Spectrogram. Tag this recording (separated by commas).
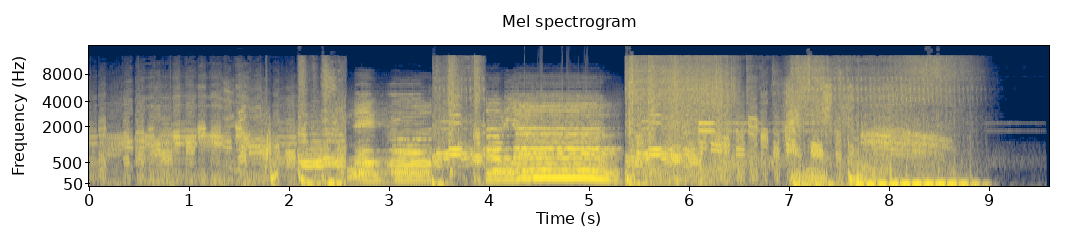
Speech, Music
